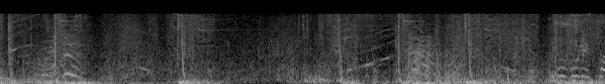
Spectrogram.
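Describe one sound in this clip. Metal limbs whoosh and clank through the air.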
